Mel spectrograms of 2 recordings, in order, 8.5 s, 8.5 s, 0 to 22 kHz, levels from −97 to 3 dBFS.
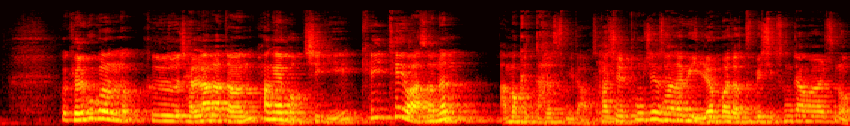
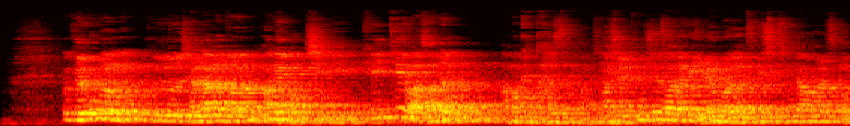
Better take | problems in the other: first | room echo; strong; dies away in 2.2 s; slight in the first // off-mic speech; far; somewhat distant in the first

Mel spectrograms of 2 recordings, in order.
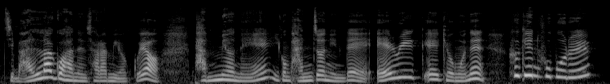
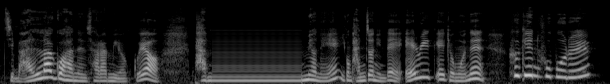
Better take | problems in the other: first | audio freezing; at 2 s for 1 s

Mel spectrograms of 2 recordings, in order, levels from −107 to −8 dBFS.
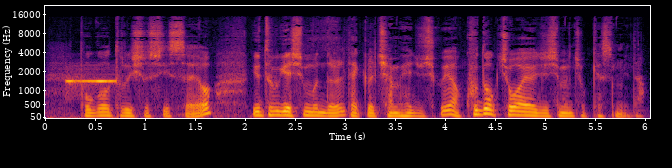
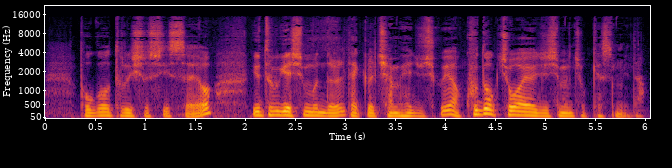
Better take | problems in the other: second | phone ringing; loud; at the start; peak 2 dB above the speech

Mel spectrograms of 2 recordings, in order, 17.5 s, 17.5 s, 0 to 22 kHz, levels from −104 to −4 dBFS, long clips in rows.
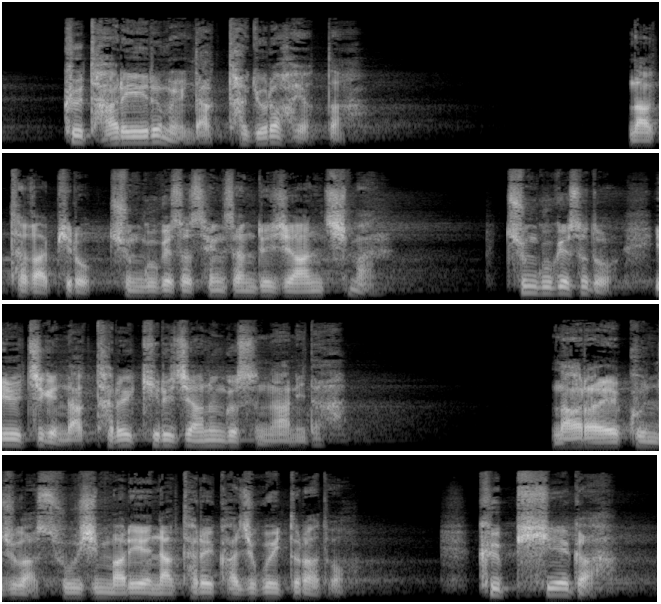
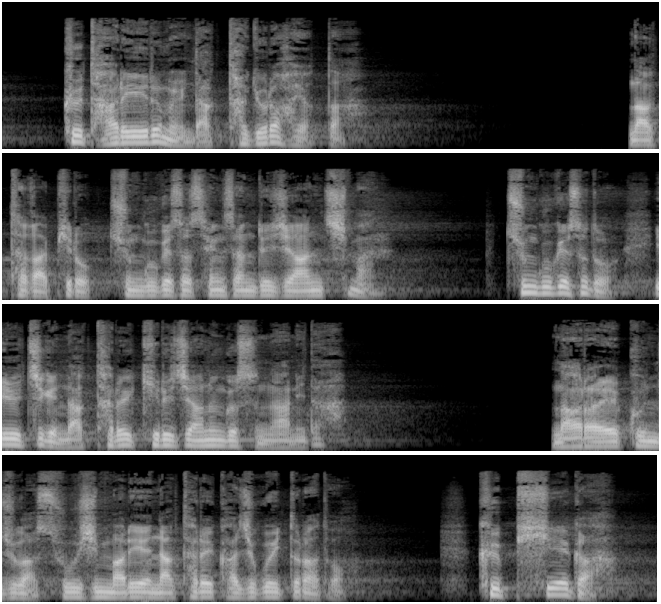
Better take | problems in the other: second | thin; somewhat; fading below 350 Hz

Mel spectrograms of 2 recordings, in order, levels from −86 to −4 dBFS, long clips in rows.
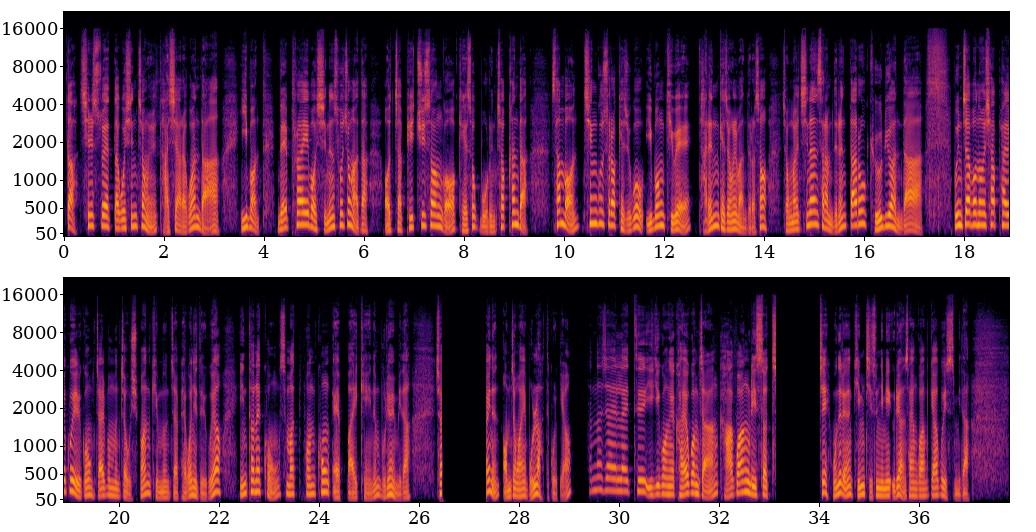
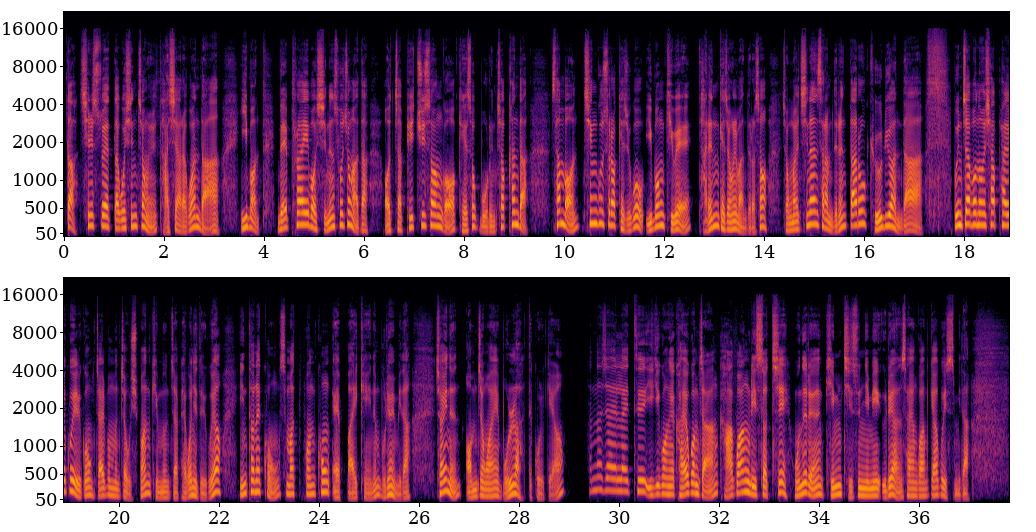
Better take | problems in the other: second | audio freezing; at 26 s for 1 s and at 33 s for 1 s

